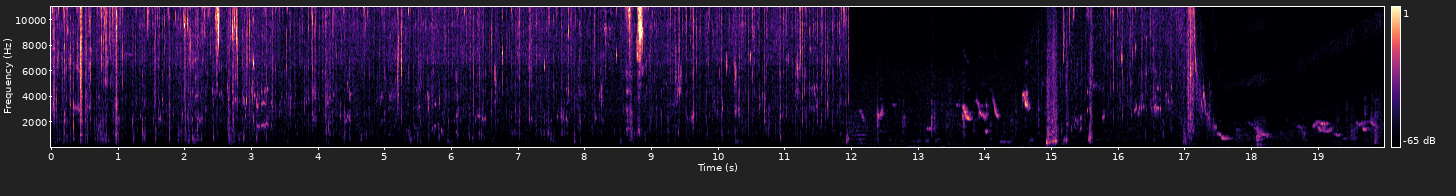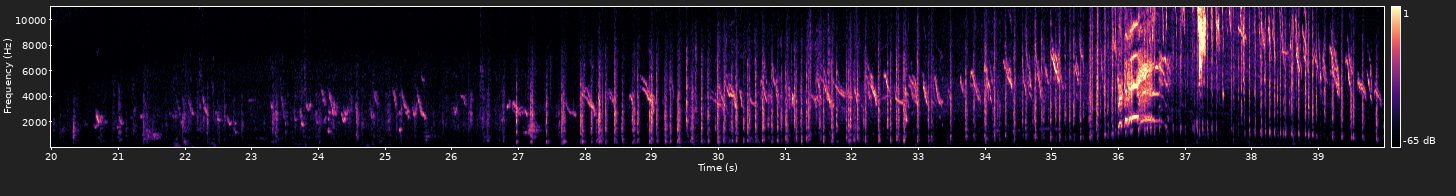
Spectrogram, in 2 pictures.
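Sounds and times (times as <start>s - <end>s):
chickens clucking: 35.6s - 39.2s
chicken drawn-out call: 36.0s - 36.8s.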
